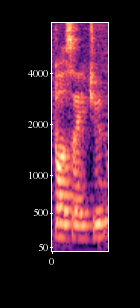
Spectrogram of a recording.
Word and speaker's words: Bzz Agent: you free stuff his websites called buzz agent or boos agian there's only like a buzzing bee that's how it's pronounced and basically and often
